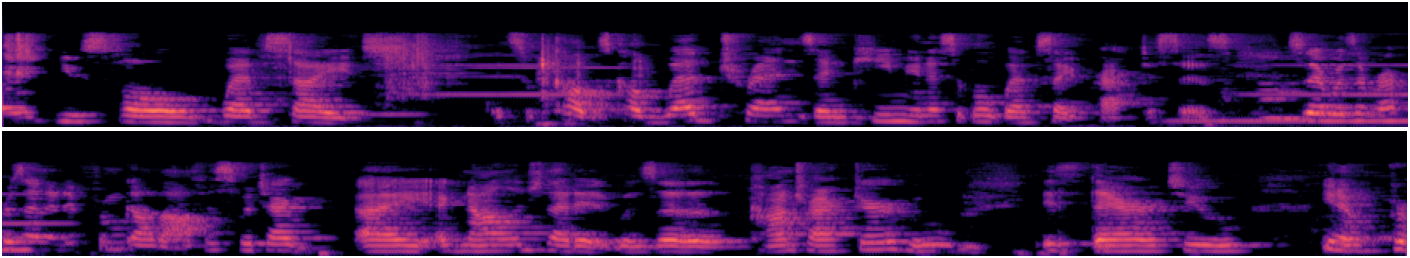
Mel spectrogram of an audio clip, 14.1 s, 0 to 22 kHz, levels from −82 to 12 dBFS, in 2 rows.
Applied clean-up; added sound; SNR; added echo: classical method Wiener filter.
